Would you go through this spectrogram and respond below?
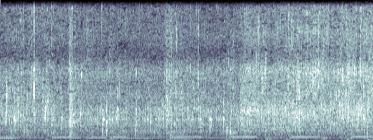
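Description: Tomatoes hitting hot oil with fried ginger chicken in a pan, a loud, close, steady sizzle with soft rhythmic stirring thumps underneath.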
